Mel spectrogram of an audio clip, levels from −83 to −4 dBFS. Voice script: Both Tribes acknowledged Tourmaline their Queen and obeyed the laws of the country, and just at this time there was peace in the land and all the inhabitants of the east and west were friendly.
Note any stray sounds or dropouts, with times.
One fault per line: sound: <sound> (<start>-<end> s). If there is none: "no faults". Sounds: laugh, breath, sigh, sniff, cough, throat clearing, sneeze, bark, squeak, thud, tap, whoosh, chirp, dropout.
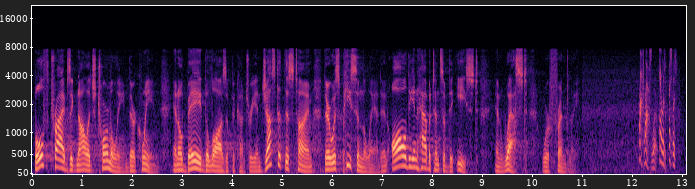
sound: chirp (12.1-12.9 s)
